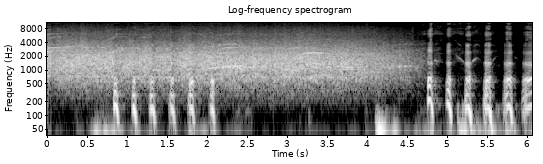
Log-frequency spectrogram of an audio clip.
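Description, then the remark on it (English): A loud, dense burst of crowd applause and cheering, played from a soundboard on a radio show, fills the first four seconds, then fades as a man starts talking over the tail end. “The minute you introduce me, the crowd goes wild, right?”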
